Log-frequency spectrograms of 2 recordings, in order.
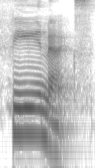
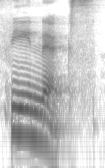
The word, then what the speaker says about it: Phoenix: Phoenix. So, of course, you heard that ph as an F, just like with phone. Fe Phoenix. Nyx. So, you have that ks together.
